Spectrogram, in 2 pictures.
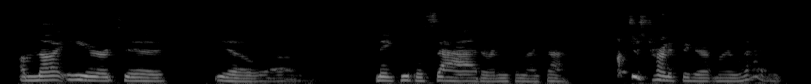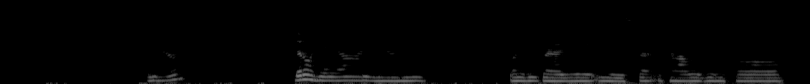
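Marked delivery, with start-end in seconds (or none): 6.2-16.0 low and quiet voice. Speaker talking to viewers about someone graduating, talking low and quiet. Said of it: "I know I'm talking low".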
